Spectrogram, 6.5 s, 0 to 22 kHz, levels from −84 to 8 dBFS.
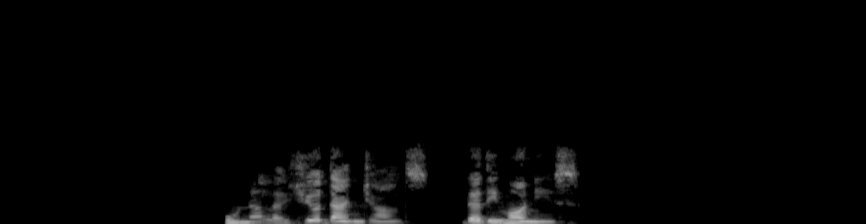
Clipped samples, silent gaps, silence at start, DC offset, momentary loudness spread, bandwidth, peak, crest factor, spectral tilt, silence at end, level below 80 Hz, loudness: under 0.1%; 3.22-3.46 s; 1.7 s; under 0.1%; 15 LU; 7.8 kHz; -10 dBFS; 22 dB; -6 dB/octave; 2.2 s; -68 dBFS; -29 LUFS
